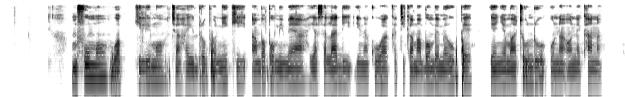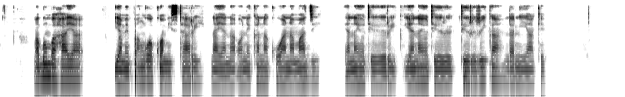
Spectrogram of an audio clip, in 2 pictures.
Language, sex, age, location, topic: Swahili, male, 18-24, Nairobi, agriculture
